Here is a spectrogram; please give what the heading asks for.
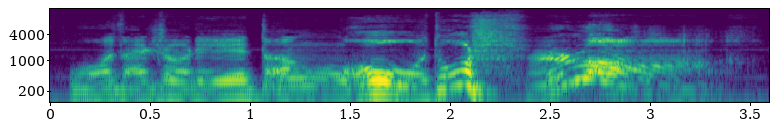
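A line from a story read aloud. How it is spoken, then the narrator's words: Loud call. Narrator (Chinese): 关羽高声叫道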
